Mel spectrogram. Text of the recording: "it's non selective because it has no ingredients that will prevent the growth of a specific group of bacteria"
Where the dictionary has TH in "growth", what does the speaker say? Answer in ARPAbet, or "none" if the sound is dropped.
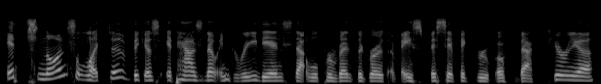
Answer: TH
